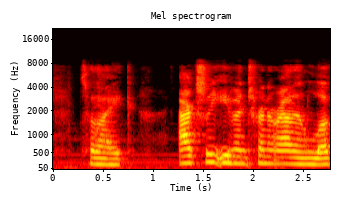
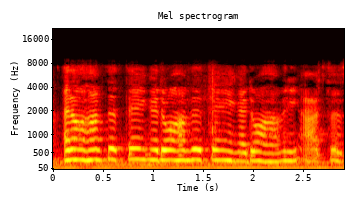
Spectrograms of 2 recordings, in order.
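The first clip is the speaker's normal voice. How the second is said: higher, put-on sulky complaint; mock pouting; 5 semitones higher than usual. Card reader voicing the figure staring at spilt cups, pouting. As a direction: play a pouter moaning in a raised voice. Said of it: "he's turned his eyes and he's pouting".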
